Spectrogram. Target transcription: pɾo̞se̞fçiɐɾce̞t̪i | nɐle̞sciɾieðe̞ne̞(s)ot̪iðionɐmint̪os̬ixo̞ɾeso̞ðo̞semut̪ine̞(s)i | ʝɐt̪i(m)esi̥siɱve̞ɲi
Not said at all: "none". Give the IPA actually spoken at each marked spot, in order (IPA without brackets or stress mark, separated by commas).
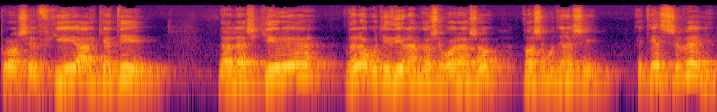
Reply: x, s, none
